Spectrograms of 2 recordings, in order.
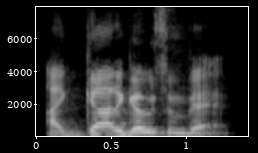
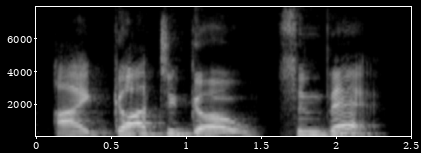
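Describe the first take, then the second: First: "gotta" joined in quick flow; merged letters. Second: Slow, "got" held apart from "to"; word-by-word. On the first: Teacher repeating the faster example, merged words. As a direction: run "gotta go" together. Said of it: "simply say". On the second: Teacher repeating the slow example, word-by-word. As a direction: separate each word. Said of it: "Instead of saying". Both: Shown as a demonstration.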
